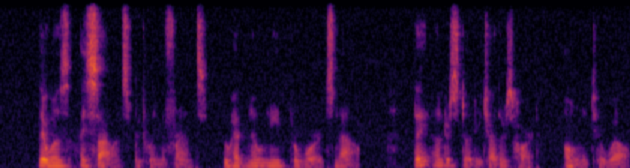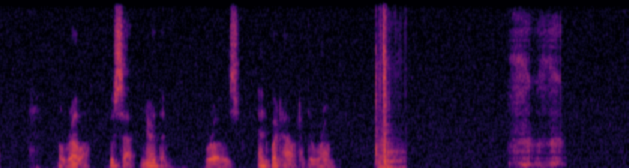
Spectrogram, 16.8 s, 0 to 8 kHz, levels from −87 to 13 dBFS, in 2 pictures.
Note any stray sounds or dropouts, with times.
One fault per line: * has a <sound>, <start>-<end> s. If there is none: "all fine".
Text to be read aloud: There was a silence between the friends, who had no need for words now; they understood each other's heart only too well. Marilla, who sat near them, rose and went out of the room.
* has a thud, 13.4-13.8 s
* has a throat clearing, 15.2-16.0 s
